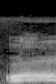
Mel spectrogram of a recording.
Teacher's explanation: ওই নুন সাকিন তানবিনকে অস্পষ্ট গুন্না করে অর্থাৎ গোপন করে পড়তে হয় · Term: ইকফার গুন্না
